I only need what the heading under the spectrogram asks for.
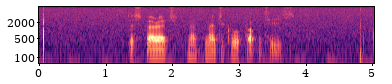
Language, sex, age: English, male, 21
